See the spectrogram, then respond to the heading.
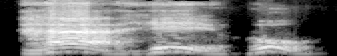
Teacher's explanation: তো হা নরম হরফ আর হা এর আরেকটা সিফাত হচ্ছে হা উচ্চারণ করার সময় বাতাস চালু থাকবে।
